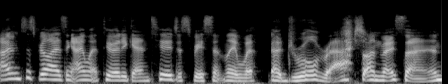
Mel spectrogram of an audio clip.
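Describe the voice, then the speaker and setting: A woman with an American accent speaks at a fairly quick pace in a plain, everyday voice, medium in pitch with ordinary pitch variation, the sound dry and close with no echo. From Northern California. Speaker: advice columnist. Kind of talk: casual chat.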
